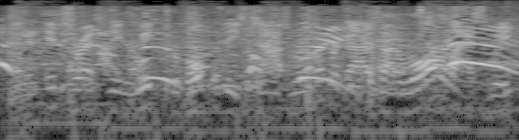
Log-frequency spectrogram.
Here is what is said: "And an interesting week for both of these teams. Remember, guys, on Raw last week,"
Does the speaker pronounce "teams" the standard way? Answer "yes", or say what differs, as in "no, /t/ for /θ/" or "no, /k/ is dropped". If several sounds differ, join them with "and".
no, /m/ is dropped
